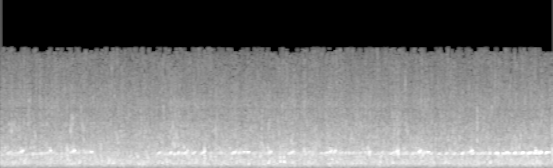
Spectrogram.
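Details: Kajika frogs in a clear stream: short bursts of high, sweet pulsed trilling recur through the clip, partly masked by the hiss of rushing water.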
